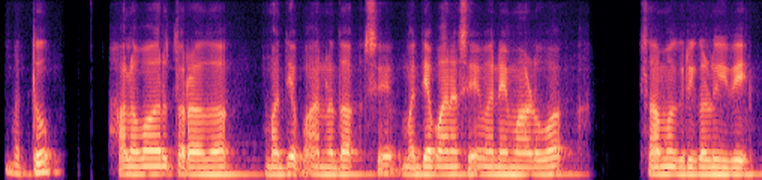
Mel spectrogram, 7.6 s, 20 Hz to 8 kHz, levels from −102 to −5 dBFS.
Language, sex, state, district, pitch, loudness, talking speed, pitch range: Kannada, male, Karnataka, Bangalore, 125 Hz, -16 LUFS, 70 wpm, 120-130 Hz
